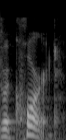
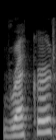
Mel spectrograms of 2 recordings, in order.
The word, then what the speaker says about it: record: is record versus record the noun is record the first syllable is stressed record his record was good in college on the right it's a verb record record would you please record the meeting it's record versus record i also put phonetic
